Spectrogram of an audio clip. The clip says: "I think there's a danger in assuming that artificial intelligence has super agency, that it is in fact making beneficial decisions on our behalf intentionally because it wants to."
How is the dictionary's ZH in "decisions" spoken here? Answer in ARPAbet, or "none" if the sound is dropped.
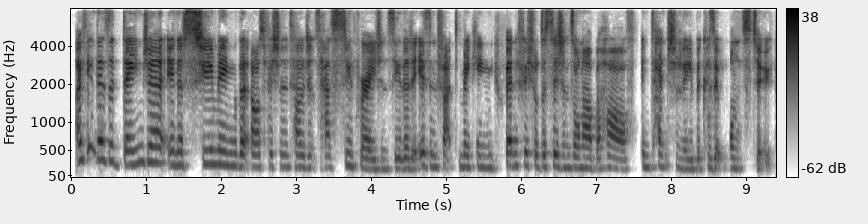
ZH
